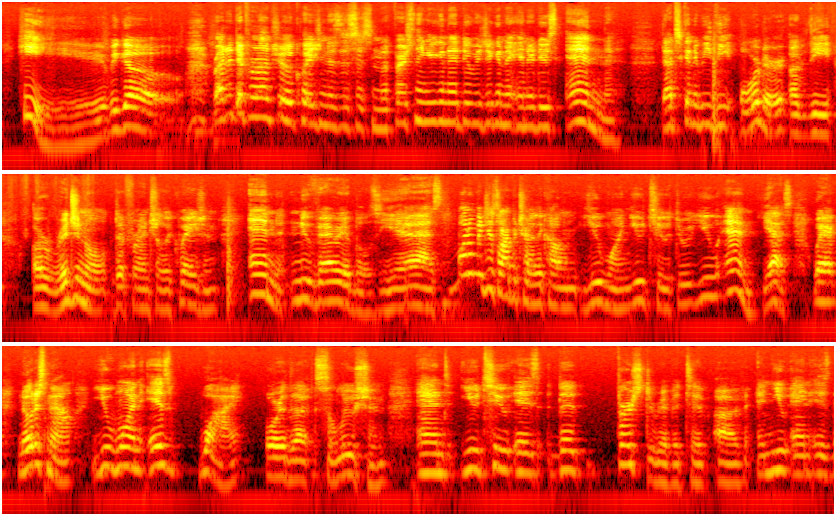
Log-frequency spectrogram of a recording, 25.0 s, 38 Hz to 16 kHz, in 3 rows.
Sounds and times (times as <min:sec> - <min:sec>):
Speech: 0:00.0 - 0:25.0.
